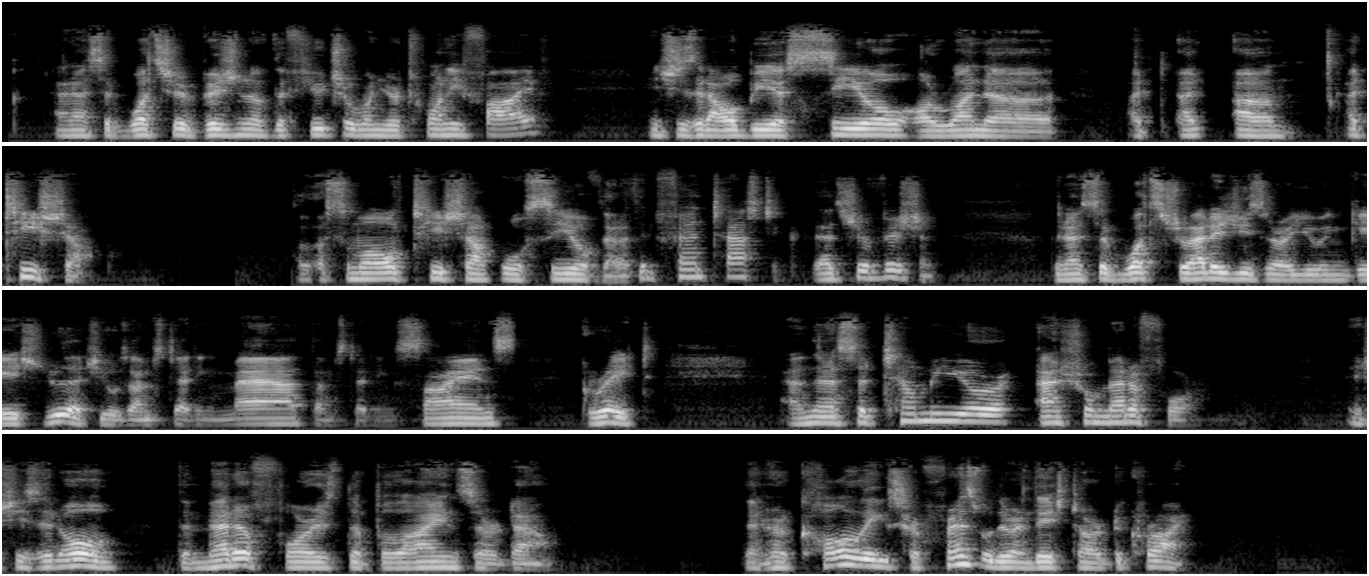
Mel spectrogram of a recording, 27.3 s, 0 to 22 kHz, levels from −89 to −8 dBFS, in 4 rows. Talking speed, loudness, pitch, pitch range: 205 wpm, -27 LUFS, 130 Hz, 120-140 Hz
